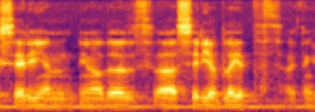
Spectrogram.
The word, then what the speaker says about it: Bled: And the city of Bled, I think it's got about 5,000 people, 15,000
